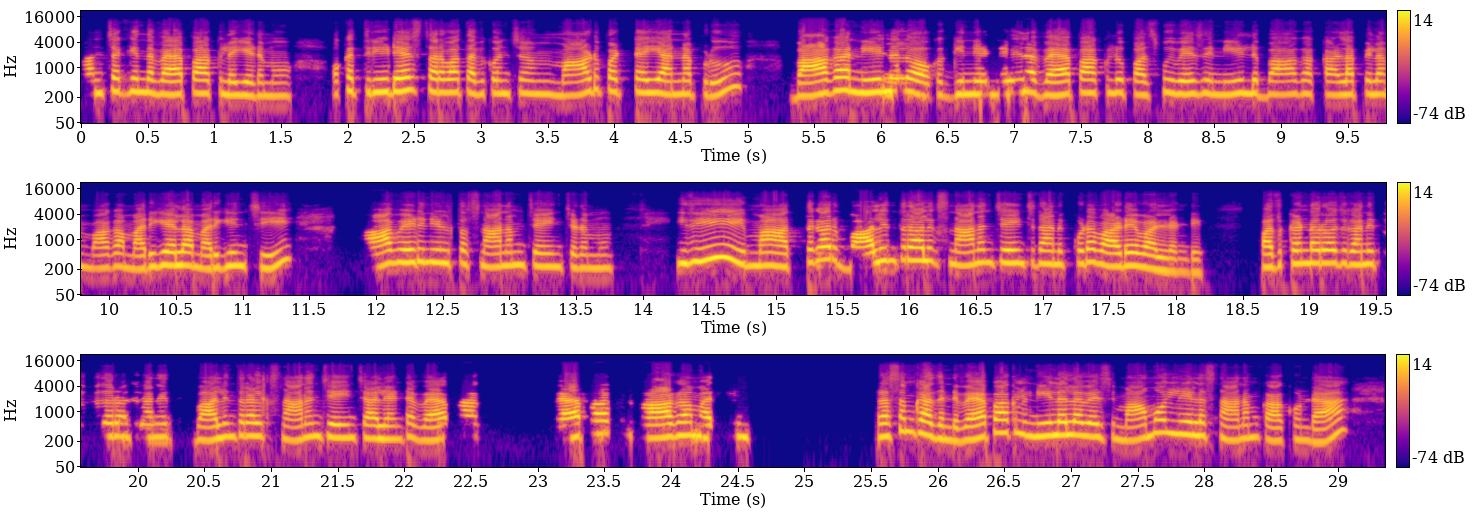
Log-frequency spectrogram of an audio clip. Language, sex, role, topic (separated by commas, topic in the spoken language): Telugu, female, guest, ఆయుర్వేదం లేదా సంప్రదాయ చికిత్సలు మీకు ఏ విధంగా ఉపయోగపడ్డాయి?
